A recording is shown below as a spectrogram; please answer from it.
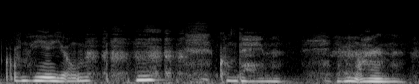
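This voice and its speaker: An actress playing a tender, devout aunt in a radio play, speaking soothingly and earnestly in halting phrases. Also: female voice, low-pitched, fairly even intonation, a crowd in the background. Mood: tender, comforting. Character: tender, devout aunt consoling a grieving young man. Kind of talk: intimate radio play acting. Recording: muffled, noisy old radio drama recording.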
